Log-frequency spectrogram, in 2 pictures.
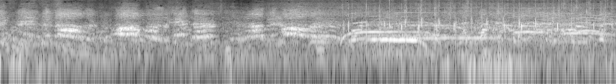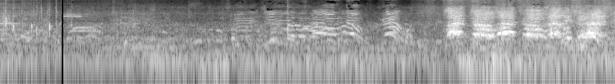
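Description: A group of young girls chant a cheer in unison, shouting outdoors.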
